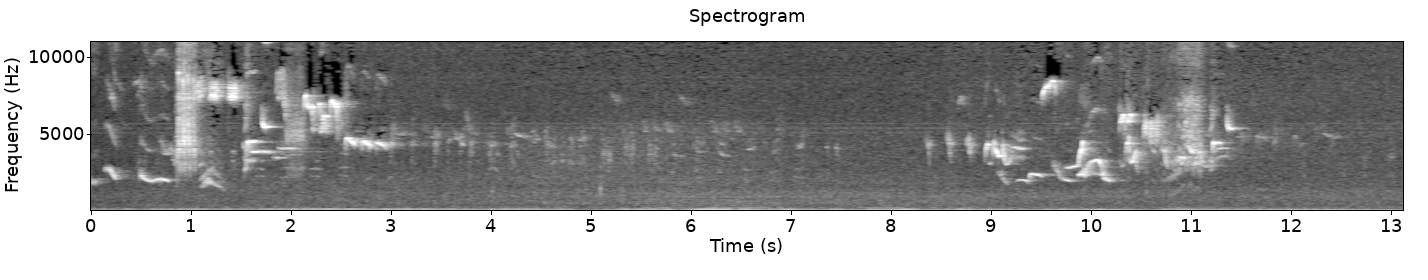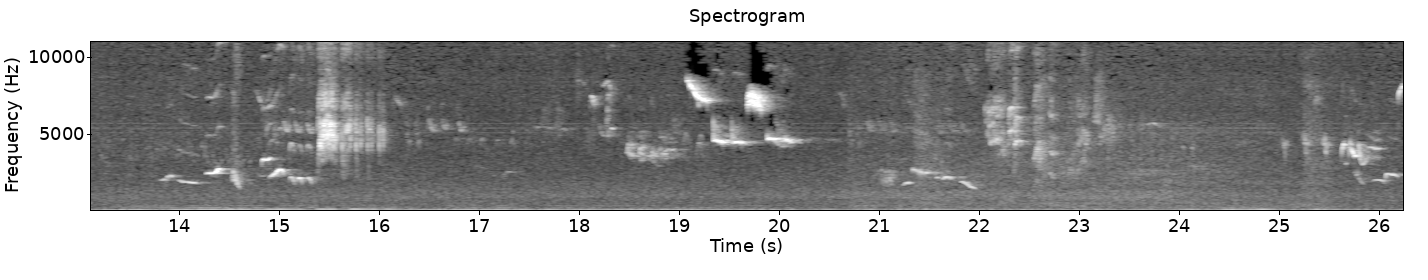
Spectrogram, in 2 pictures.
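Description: Garden birds singing, with clusters of quick high chirps and warbling phrases coming every few seconds. Underneath is a steady low hum.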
